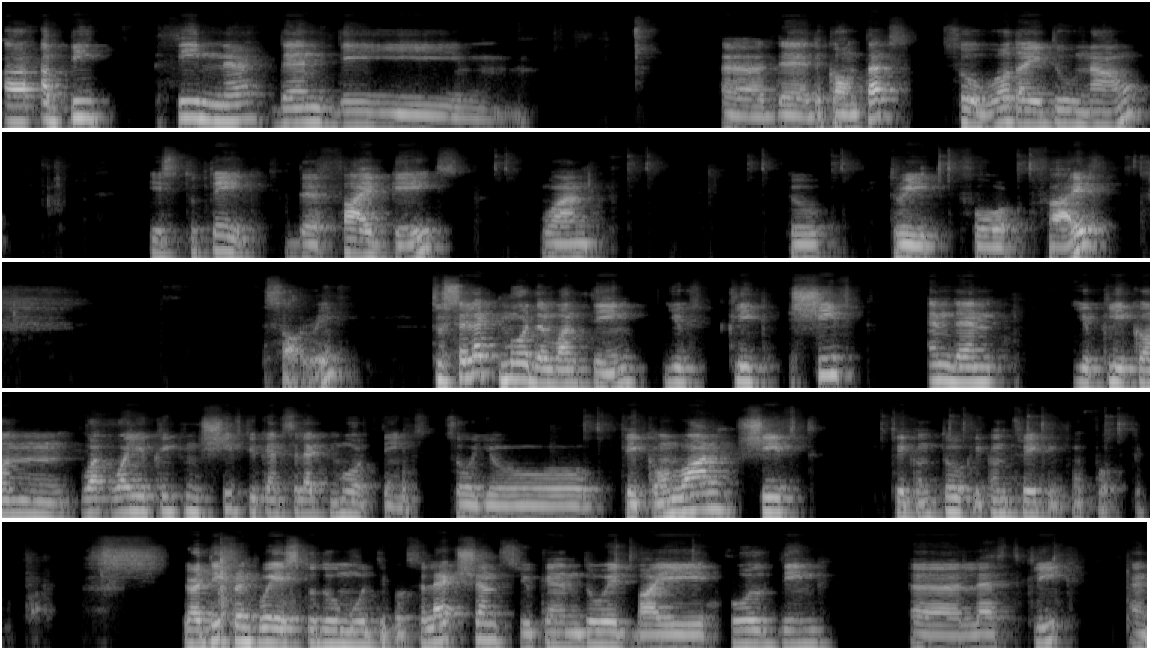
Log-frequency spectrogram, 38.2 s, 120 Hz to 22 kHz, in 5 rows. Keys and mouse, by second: 7.2 shift+middle click, 9.9 shift+middle click, 10.8 shift+click, 11.6 click, 12.4 shift+click, 14.3 shift+click, 26.7 click, 28.7 shift+click, 29.1 shift+click, 30.0 shift+click, 30.4 shift+click, 34.5 click, 35.0-37.6 drag.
